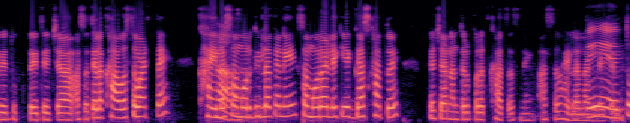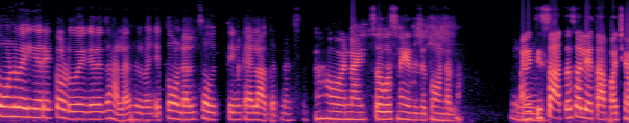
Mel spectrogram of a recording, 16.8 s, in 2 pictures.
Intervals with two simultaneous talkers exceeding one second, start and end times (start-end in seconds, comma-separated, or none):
none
